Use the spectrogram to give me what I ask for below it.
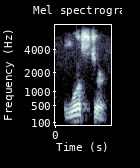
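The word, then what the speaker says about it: Worcester: Stern whoops that's it first your math work Wooster Wooster Wooster what's what's what's in Western I've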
